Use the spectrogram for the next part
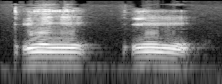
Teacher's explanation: آپ کی زبان کی جو جڑ ہوتی ہے پیچھے سے حصہ جو ہے یہ تھوڑا سا اوپر کی جانب جاتا ہے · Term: پر موٹا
